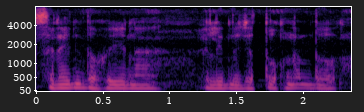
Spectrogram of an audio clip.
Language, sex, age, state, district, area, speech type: Santali, male, 45-60, Odisha, Mayurbhanj, rural, spontaneous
